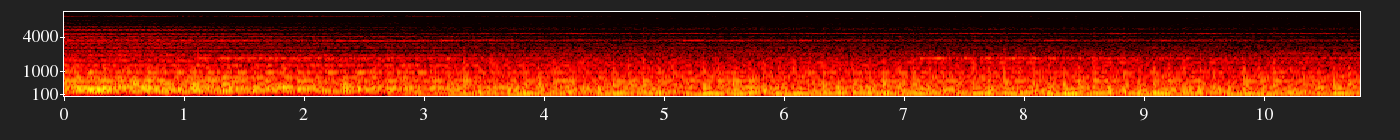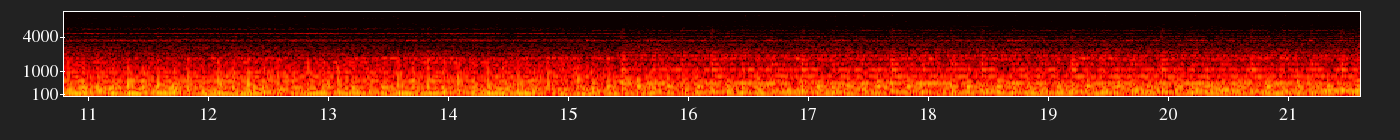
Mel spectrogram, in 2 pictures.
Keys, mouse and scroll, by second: 0.1 ctrl+s, 1.5 space, 1.6 click, 2.5 scroll down 1, 2.7 space, 3.4 alt+click, 3.9 scroll down 1, 4.3 alt+click, 5.2 click, 8.5 scroll down 1, 8.8 alt+click, 10.3 click, 12.6 h, 13.0 scroll down 1, 13.3 alt+click, 13.6 click, 14.8 ctrl+s, 15.2 scroll up 1, 15.5 alt+middle click, 15.9 alt+click, 16.8 alt+right click, 17.1 alt+click, 17.5 alt+right click, 17.7 alt+right click, 18.0 alt+click, 18.2 alt+middle click, 19.0 alt+right click, 19.2 alt+middle click, 19.3 alt+middle click, 19.6 alt+right click, 20.0-21.6 alt+drag.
